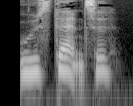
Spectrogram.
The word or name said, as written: udstanse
